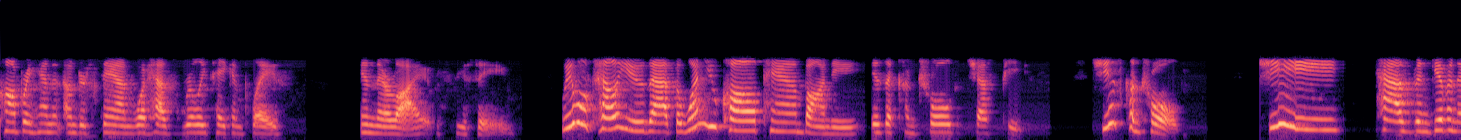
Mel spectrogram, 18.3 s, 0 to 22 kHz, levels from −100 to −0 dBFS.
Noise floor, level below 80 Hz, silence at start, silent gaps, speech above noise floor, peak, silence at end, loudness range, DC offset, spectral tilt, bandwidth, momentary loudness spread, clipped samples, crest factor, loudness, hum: under -90 dBFS; -74 dBFS; 0 s; 4.42-4.46 s; over 67 dB; -4 dBFS; 0 s; 8 LU; under 0.1%; 0.5 dB/octave; 4.1 kHz; 17 LU; under 0.1%; 20 dB; -22 LUFS; none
